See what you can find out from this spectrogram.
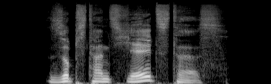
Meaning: strong/mixed nominative/accusative neuter singular superlative degree of substantiell
- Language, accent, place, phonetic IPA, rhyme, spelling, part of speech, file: German, Germany, Berlin, [zʊpstanˈt͡si̯ɛlstəs], -ɛlstəs, substantiellstes, adjective, De-substantiellstes.ogg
